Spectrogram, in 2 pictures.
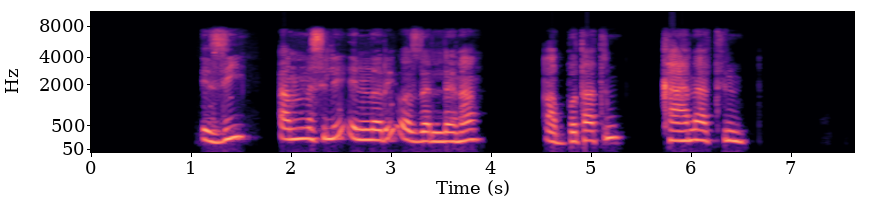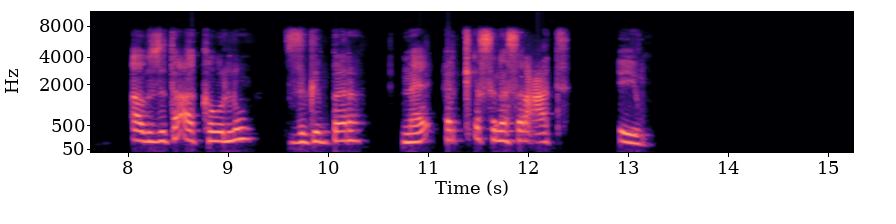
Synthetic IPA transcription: ʔɨzi | ʔaβmɨsliʔɨnːɨɾiʔo̞zɐlːɐna | ʔaβo̞t̪ʰat̪ʰɨn | kʰahnat̪ʰɨn | ʔaβzɨt̪ʰɐʔakʰːɐβulu | zɨɡɨbːɐɾ | najʔɨɾkʼisɨnɐsɨɾʕat̪ | ʔɨjːu

